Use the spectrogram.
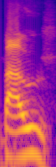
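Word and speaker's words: Bauh: No, but it's actually pronounced Bahoo.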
